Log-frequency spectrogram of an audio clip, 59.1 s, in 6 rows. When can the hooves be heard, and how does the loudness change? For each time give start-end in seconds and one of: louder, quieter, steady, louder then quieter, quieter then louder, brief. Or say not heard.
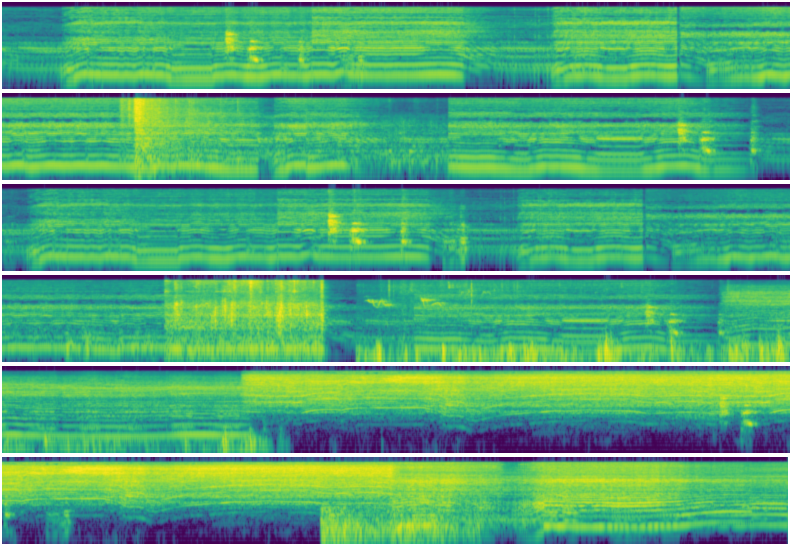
31.6-43.0 quieter.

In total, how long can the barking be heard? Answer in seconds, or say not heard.
8 s.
